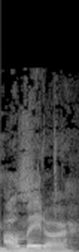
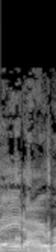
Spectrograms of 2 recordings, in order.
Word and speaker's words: Almadar: Almadar. – Thank you, because I was finna mess it up. – Almadar. Rhymes with radar.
